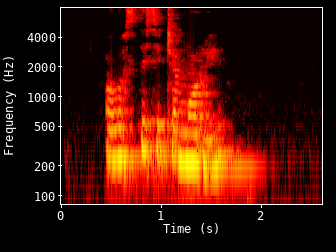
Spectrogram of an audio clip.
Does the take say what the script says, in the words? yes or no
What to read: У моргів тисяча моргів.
no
